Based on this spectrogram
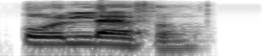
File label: "O level", Indian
